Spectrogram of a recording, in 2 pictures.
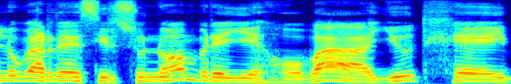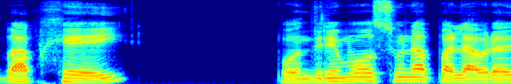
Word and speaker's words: Jehová: Algunas personas lo pronuncian como Yahweh, otros hemos explicado en algunas de las otras presentaciones por qué lo pronunciamos Jehová.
